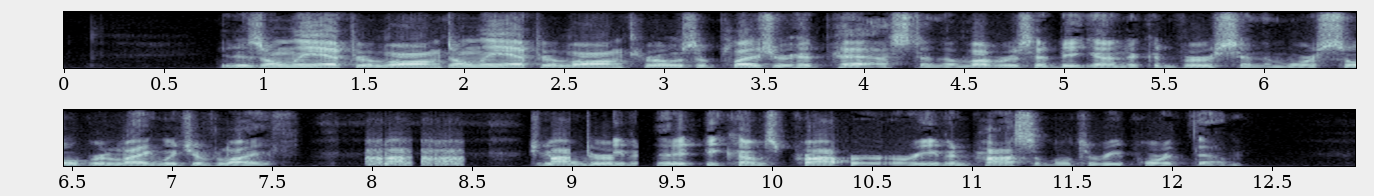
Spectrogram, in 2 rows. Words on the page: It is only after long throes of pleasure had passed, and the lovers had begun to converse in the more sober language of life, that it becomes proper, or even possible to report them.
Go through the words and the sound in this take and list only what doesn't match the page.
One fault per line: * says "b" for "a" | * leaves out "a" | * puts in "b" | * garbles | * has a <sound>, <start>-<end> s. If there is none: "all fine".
* puts in "only after long"
* has a laugh, 8.0-8.5 s
* garbles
